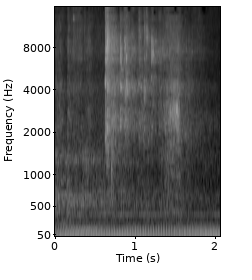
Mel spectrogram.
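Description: A plastic glow stick tossed down a sewer tunnel lands with a brief clatter about half a second in, over a steady low hum.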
